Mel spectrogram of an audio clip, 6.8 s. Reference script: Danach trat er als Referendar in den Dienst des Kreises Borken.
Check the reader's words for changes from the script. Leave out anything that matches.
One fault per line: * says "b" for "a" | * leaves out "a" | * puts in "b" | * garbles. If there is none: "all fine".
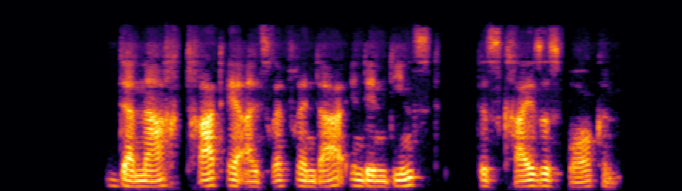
all fine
